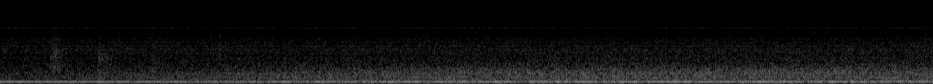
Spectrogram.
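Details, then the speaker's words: April 1982 52" Hunter Original ceiling fan #22822 with shaded-pole motor and 3-speed conversion, switching to high (about 200 RPM): steady low 60-cycle hum with soft even whoosh, no ticking, rubbing or wobble; motor normal. "You might still hear the 60 cycle hum from being a shaded pole motor, but again, these are early 80s fans. They're all going to have that. Nothing wrong at all with the motor."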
